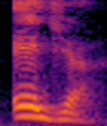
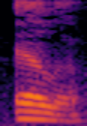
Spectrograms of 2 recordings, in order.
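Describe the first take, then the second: First: The double L sounds like an English J. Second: The double L sounds like an English L. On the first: The speaker calls it right. "Double L's in Spanish give you a sound of J. So it's ella" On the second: The speaker calls it wrong. "not Ella"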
